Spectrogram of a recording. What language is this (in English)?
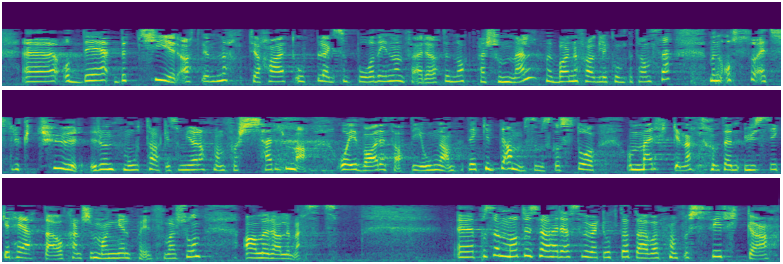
Norwegian Bokmål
